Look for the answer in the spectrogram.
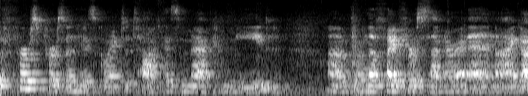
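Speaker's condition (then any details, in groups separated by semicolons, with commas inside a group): No condition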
